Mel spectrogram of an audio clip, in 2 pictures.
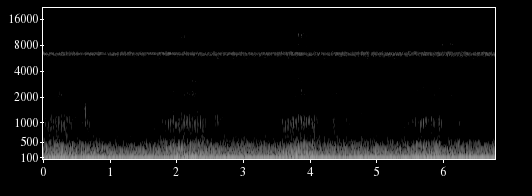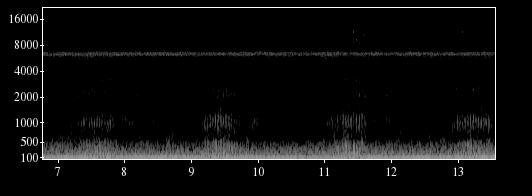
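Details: Purring house cat, head tucked down: a steady low drone rising and falling in regular breath cycles roughly every one and a half to two seconds, with a faint high-pitched hum throughout.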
